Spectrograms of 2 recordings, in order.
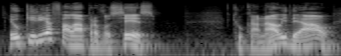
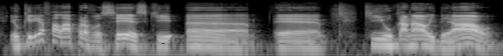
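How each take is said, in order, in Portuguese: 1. Uma pausa silenciosa substitui os sons de preenchimento. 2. A hesitação é preenchida com os sons 'ah' e 'é'. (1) "aí você criou uma expectativa, você parou" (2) "já quebrou, arrebentou a minha fala"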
